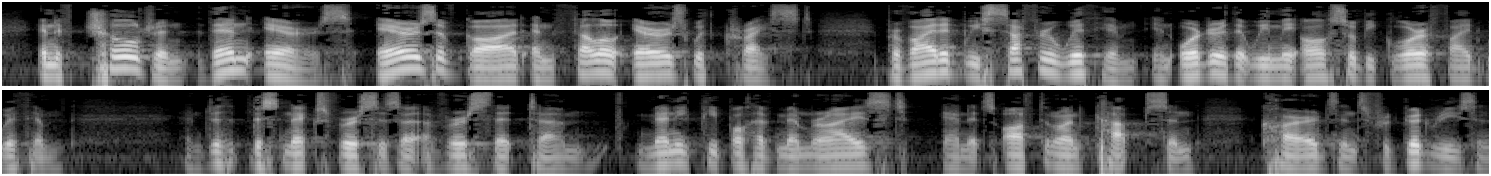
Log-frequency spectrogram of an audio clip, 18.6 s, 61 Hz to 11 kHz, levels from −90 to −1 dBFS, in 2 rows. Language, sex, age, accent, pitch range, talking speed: English, male, 50-69, American, 100-125 Hz, 170 wpm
